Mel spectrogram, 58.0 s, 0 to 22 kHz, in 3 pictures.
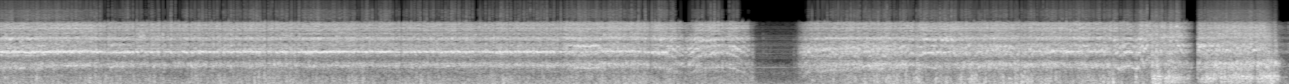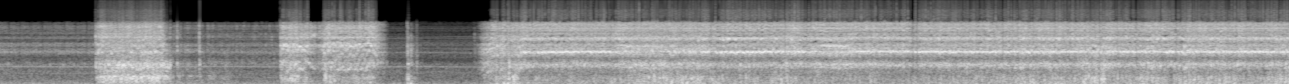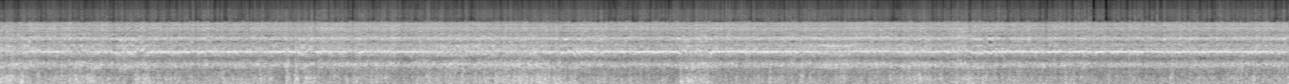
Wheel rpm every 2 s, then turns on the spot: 220, 230, 230, 230, 220, 110, 180, 210, 220, 180, 130, 90, 140, 130, 220, 220, 230, 230, 230, 230, 230, 230, 230, 230, 230, 230, 230, 230, 230.
none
